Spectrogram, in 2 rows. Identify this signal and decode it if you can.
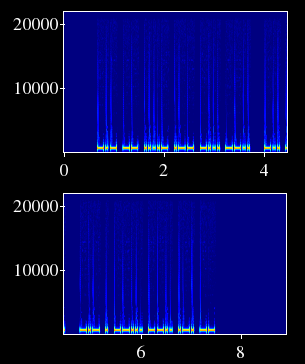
Morse code, heard as a keyed tone, about 28 wpm, 700 Hz. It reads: KM4WBZ DE KE7ZRM
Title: USA Callsign DE Callsign 28wpm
